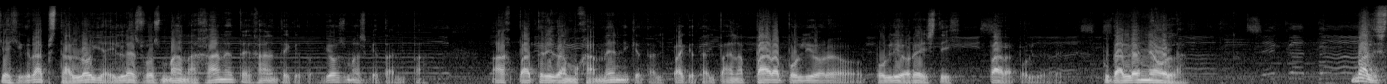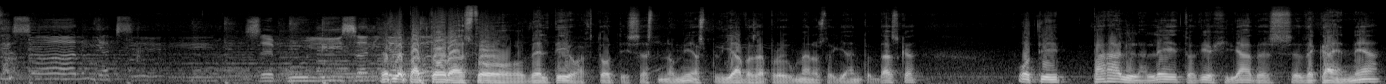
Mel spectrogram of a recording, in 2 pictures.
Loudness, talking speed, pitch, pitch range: -21 LUFS, 130 wpm, 90 Hz, 80-110 Hz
